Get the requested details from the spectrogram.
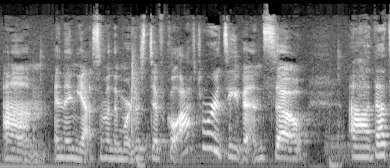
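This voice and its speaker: Music plays in the background as a woman talks at a fairly quick pace. Her tone is animated. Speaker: vlogger, bride-to-be. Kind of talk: casual vlog monologue. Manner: fast.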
